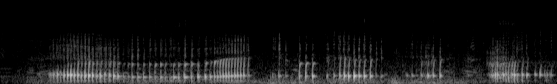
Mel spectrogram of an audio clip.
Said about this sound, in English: In this tide pool, several tons of zeppelin-shaped elephant seals, big as Volkswagens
